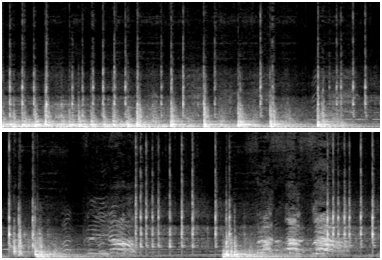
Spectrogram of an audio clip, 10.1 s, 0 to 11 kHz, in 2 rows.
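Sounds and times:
taiko drums struck hard: 0.0 - 5.9, 7.8 - 8.7
performers shouting: 5.8 - 7.0, 8.4 - 9.8.

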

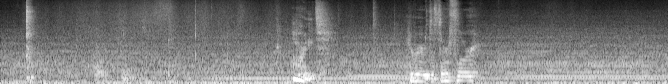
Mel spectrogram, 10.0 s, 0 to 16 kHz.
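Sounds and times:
elevator hum: 0.0 - 10.0
person speaking: 4.3 - 5.1, 6.0 - 7.3.

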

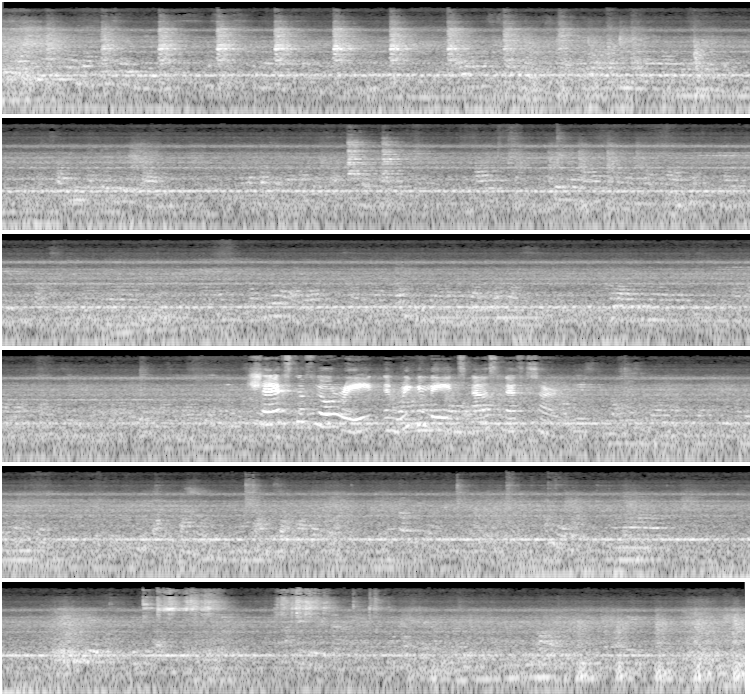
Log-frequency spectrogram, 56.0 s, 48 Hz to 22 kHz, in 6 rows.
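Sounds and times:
faint murmur of voices: 0.0 - 56.0
steady mechanical hum: 0.0 - 56.0.

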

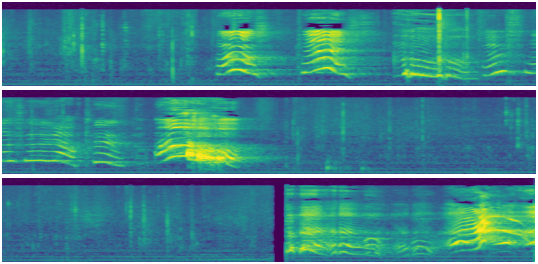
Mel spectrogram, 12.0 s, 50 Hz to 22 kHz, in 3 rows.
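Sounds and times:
book pages turning: 0.0 - 1.6, 8.2 - 9.9.

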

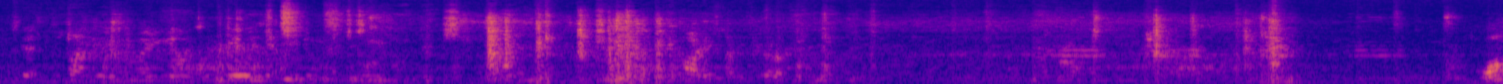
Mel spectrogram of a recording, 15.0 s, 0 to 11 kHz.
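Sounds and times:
bus interior drone: 0.0 - 15.0
low-pitched voices talking: 0.0 - 15.0.

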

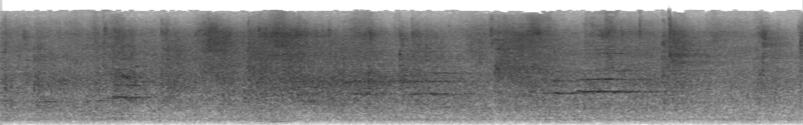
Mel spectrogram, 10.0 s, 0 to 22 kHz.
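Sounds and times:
hockey sticks and puck clacking: 0.0 - 5.5, 6.1 - 7.0, 7.6 - 10.0
rink background noise: 0.4 - 7.4
skates scraping ice: 2.0 - 6.9.

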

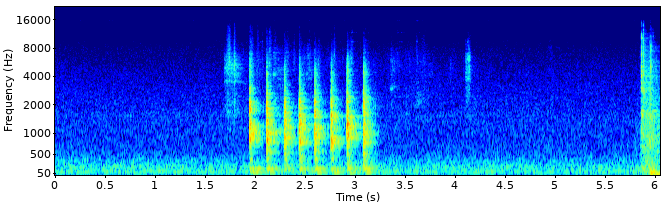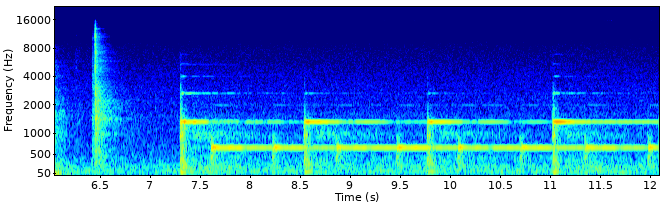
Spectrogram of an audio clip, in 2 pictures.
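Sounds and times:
knuckles knocking on door: 1.9 - 3.3.

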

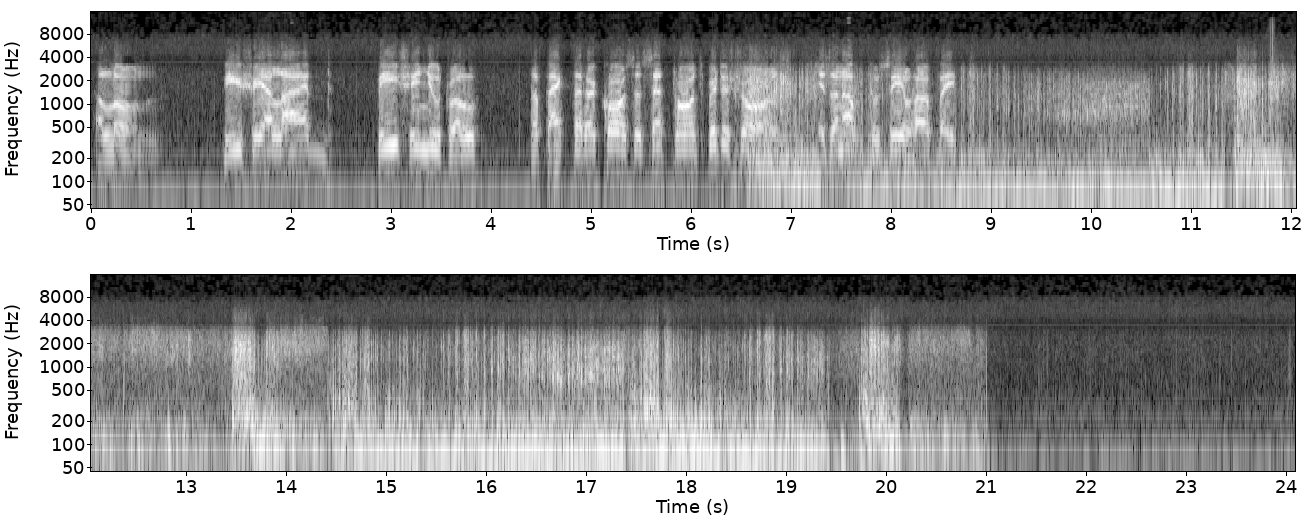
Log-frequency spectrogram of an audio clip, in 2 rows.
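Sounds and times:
shells bursting: 6.4 - 21.0.

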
